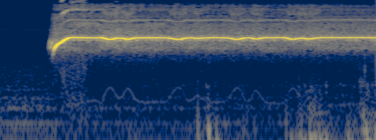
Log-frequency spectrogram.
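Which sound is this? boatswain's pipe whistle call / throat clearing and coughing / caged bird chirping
boatswain's pipe whistle call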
